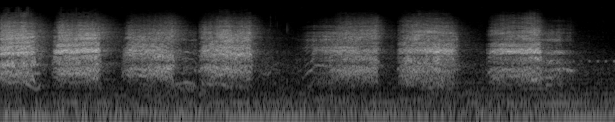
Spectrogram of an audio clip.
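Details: Cockatoo screeching repeatedly, seven harsh raucous bursts over six seconds at an uneven pace, with faint background hum.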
